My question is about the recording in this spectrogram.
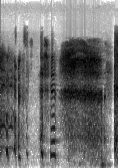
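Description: Coughing and throat clearing from a person whose throat has gone dry after running out of soda: a few short rough bursts, then a longer raspy, noisy clearing, ending with another sharp burst.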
